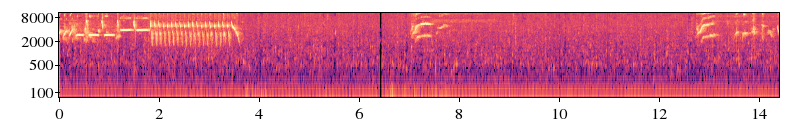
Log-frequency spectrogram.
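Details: Canary opens with flat whistled notes and a dense fast trill lasting a few seconds, then long near-silence broken by two short bursts of swooping notes.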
